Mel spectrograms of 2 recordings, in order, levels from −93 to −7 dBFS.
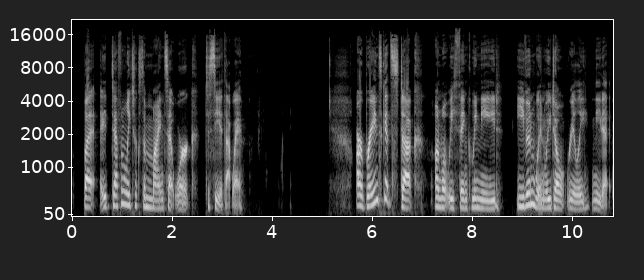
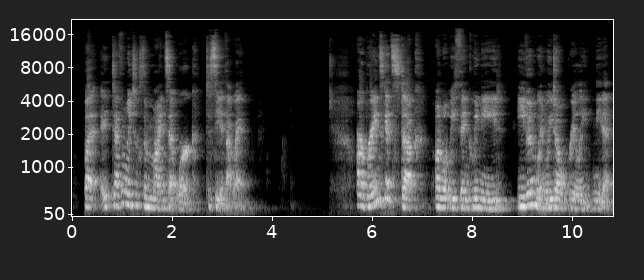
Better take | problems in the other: first | off-mic speech; far // room echo; noticeable; dies away in 0.6 s

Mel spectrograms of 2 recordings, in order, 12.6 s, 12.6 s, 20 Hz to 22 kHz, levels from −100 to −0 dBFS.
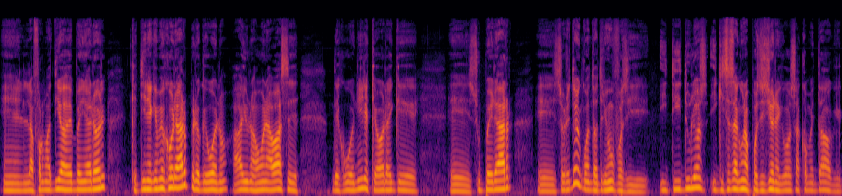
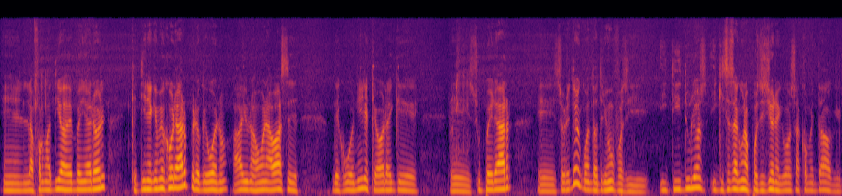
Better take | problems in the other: first | hiss; faint; throughout; 25 dB below the speech

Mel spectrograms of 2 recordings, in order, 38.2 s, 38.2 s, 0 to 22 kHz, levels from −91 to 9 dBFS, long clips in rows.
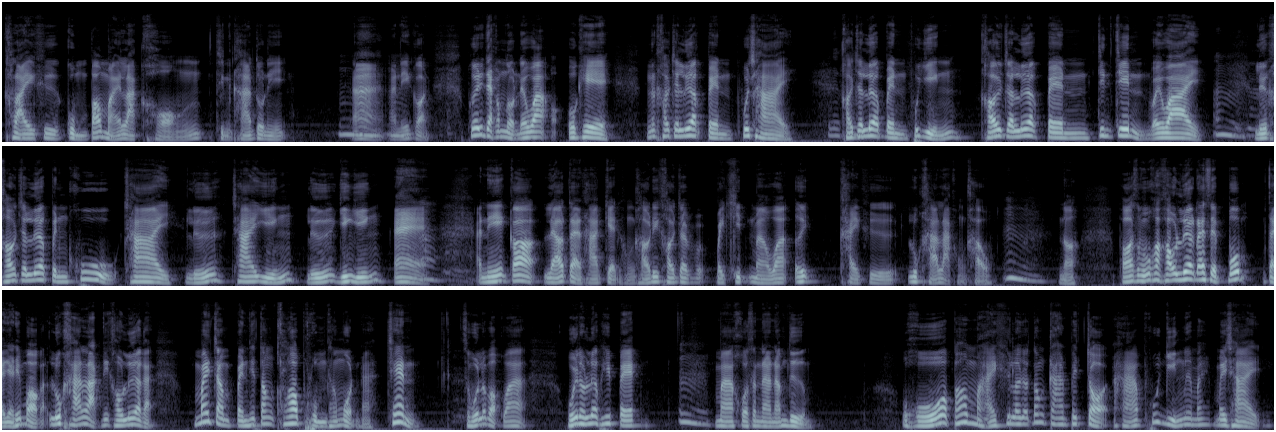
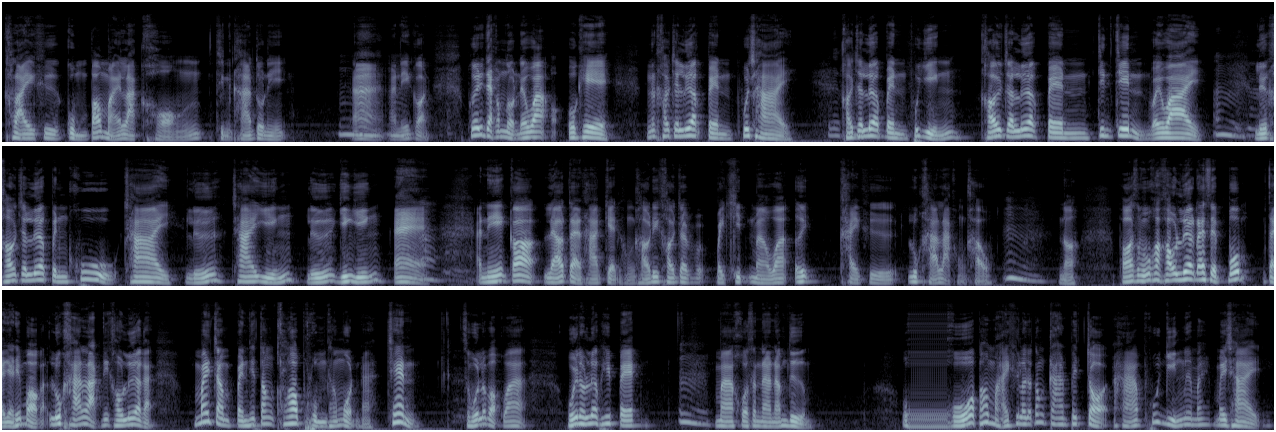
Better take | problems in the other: first | audio freezing; at 35 s

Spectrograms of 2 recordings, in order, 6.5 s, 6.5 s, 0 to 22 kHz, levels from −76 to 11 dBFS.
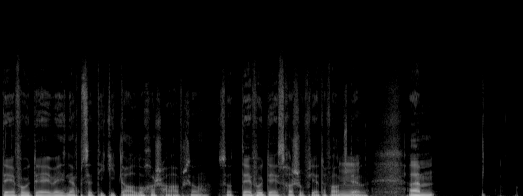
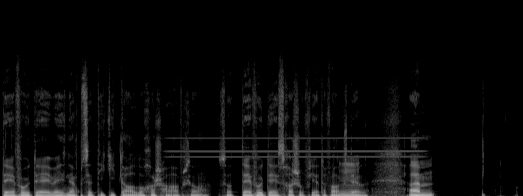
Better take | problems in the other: first | high-pitched whine; faint; from 2 to 5.5 s; 5 kHz, 20 dB below the speech

